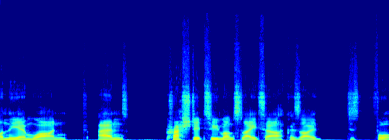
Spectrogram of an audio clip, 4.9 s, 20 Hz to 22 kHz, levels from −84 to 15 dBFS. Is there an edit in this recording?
yes; 1 cut; at 1.1 s

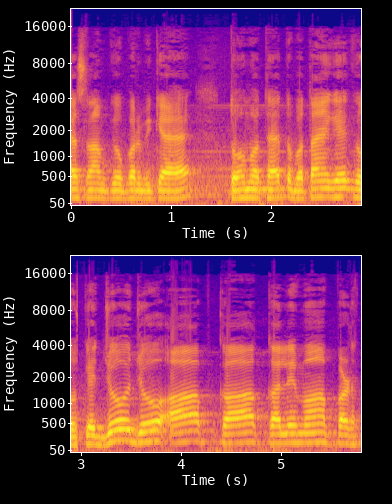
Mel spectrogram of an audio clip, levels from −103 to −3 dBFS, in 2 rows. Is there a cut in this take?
yes; 1 cut; at 3.0 s

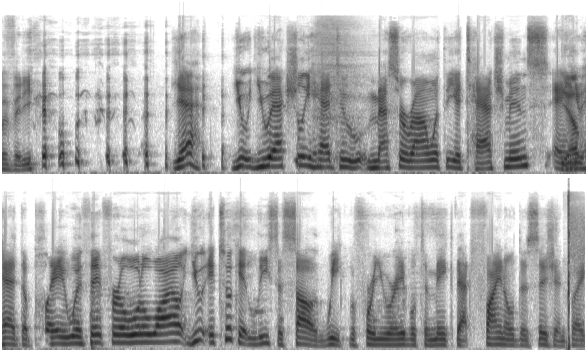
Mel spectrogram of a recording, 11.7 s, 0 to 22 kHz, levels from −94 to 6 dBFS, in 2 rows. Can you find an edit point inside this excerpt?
no; 0 cuts

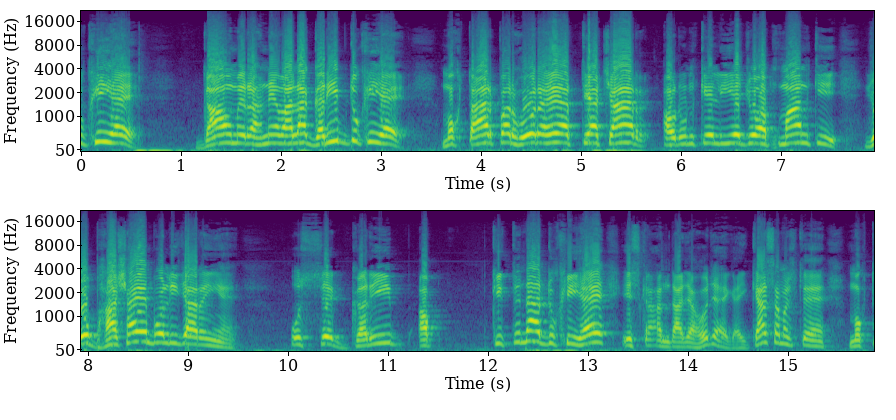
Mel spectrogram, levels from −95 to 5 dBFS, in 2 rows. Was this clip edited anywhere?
no; 0 cuts

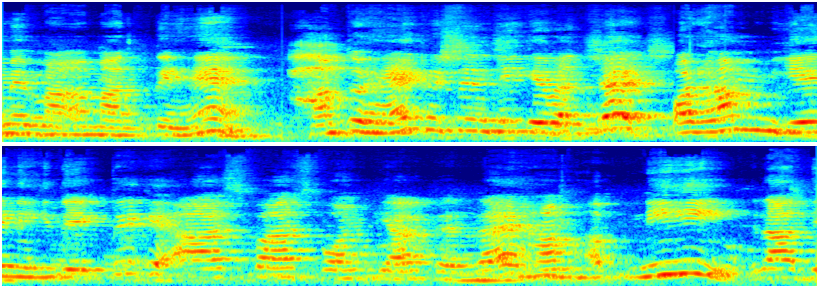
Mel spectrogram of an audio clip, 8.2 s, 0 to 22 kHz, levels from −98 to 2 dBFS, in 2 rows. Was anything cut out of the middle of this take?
yes; 2 cuts; at 1.4 s, 3.3 s

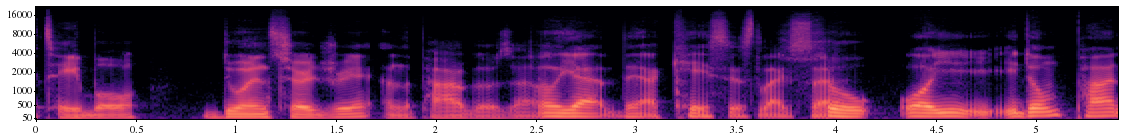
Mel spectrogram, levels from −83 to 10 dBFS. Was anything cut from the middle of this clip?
yes; 1 cut; at 4.2 s

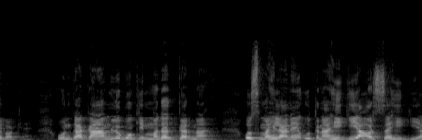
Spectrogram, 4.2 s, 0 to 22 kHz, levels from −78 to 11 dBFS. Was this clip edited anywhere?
no; 0 cuts

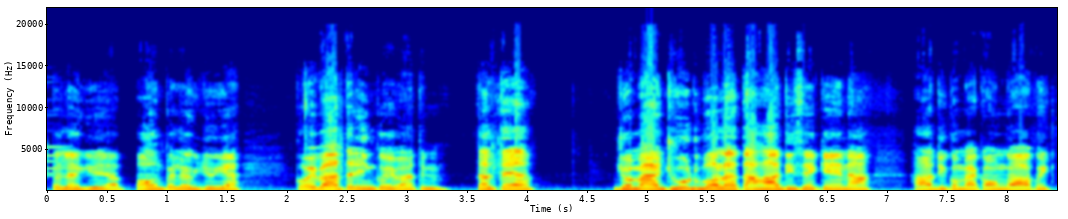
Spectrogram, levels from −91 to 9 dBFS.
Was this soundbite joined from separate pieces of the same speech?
no; 0 cuts

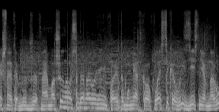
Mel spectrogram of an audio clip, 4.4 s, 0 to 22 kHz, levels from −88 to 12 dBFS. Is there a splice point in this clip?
no; 0 cuts

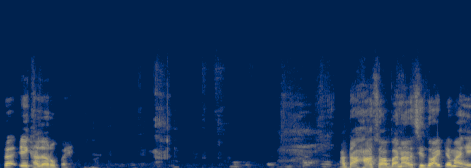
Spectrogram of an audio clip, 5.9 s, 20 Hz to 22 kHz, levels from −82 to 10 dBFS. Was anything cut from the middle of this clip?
yes; 1 cut; at 4.1 s

